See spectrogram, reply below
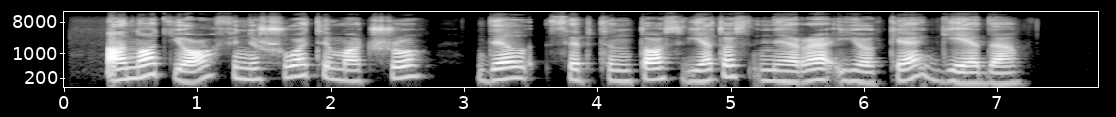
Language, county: Lithuanian, Kaunas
